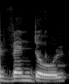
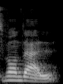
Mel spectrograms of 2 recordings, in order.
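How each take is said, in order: First: "Vendal" with an English "ven" sound; "Vendal" said the way English callers say it, "ven-dl"; English-style pronunciation. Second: "Vandal" said the French way, open "vahn-dahl"; "Vandal" with a French nasal a, "vahn-dahl"; French pronunciation. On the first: Guest explains how she says her name on English phone calls, anglicised. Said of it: "I say it in an English accent". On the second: Guest asked by host to say her surname properly, French pronunciation. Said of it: "Say it properly for me". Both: Shown as a demonstration.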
